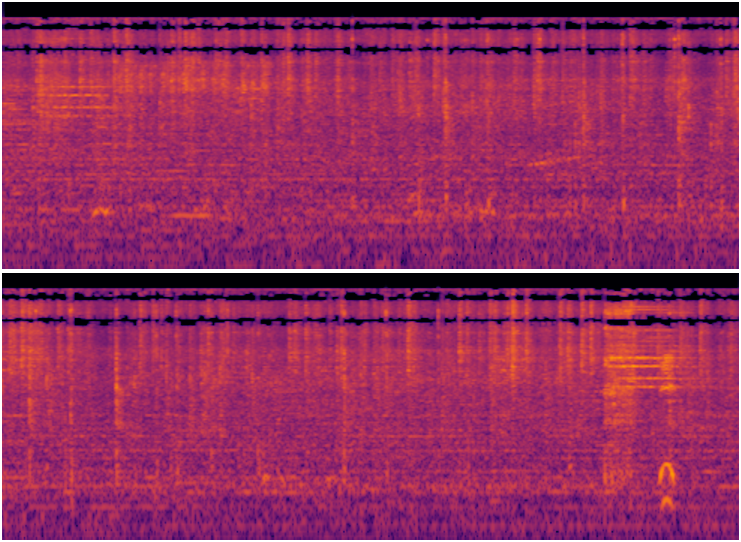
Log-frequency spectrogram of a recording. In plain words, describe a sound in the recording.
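Arcade machines play electronic music and game sounds.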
